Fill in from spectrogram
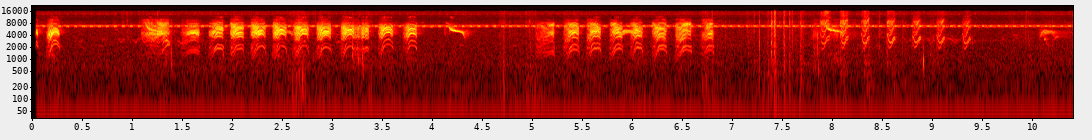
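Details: Chestnut-bellied seed finch in its first fight after the moult, singing against another bird: rapid series of high, clear down-slurred whistled notes about two per second, broken by pauses and a few sharp clicks.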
